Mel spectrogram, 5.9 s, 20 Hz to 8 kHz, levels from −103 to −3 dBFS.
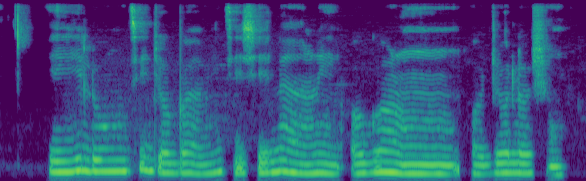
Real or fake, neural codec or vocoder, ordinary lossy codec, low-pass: real; none; none; 7.2 kHz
